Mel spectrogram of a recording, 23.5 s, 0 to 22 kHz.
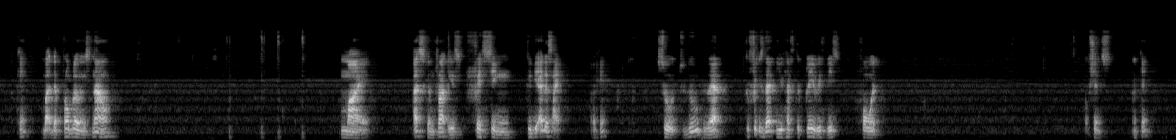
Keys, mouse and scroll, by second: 0.6 scroll up 3, 1.4 scroll up 4, 1.7 middle click, 2.9-3.5 scroll up 3, 3.5 middle click, 4.7 shift+middle click, 5.6 middle click, 6.3 scroll down 3, 11.8-13.2 scroll down 11, 13.8-14.4 scroll down 4, 19.4 click.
